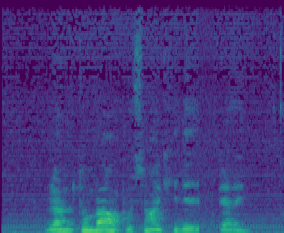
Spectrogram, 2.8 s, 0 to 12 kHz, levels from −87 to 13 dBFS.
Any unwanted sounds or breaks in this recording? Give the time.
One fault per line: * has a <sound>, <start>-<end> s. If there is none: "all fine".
* has a dropout, 2.0-2.1 s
